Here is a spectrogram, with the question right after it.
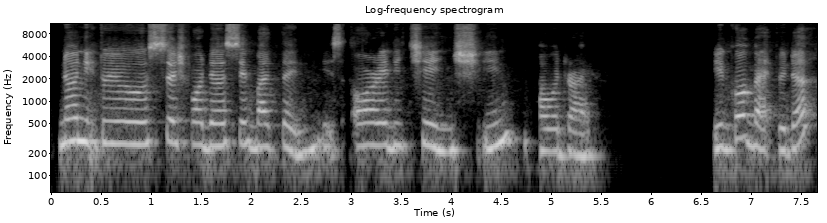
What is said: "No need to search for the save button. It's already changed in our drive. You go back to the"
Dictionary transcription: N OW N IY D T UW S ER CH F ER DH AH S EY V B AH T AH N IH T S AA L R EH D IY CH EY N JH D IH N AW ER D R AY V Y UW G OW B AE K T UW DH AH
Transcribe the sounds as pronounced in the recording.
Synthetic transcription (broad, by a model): N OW N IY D T UW S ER CH F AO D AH S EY F B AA T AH N IH T S AA L R EH D IY CH EY N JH IH N AW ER D R AY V Y UW G OW B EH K T UW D AH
